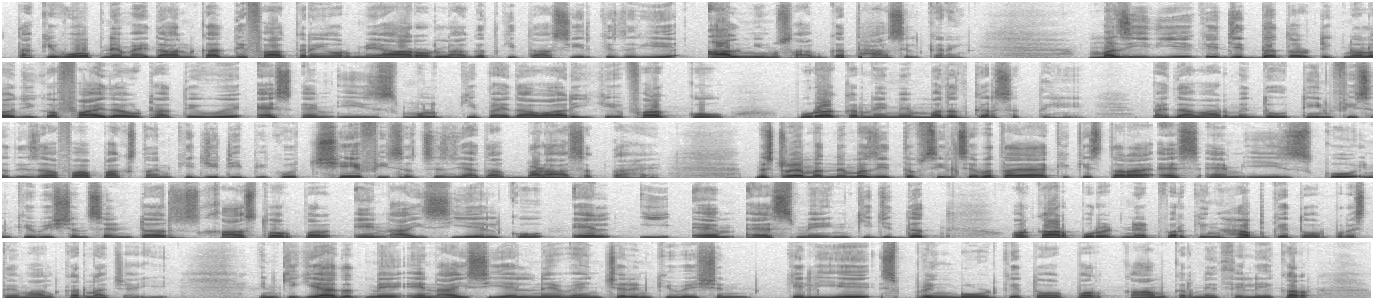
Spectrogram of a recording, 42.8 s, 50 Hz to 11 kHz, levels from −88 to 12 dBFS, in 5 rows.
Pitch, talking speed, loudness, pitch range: 130 Hz, 180 wpm, -13 LUFS, 115-140 Hz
